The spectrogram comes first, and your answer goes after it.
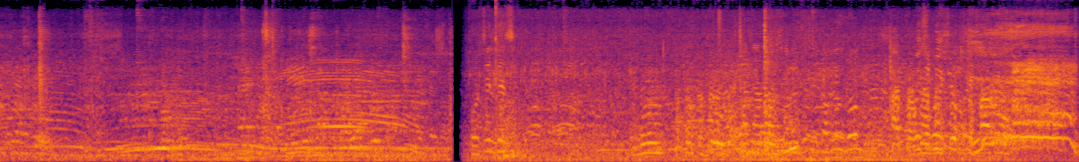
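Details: A cow moos in several low, wavering bellows that overlap with people talking, an engine or vehicle rumble, and general background bustle.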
